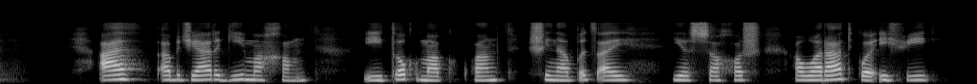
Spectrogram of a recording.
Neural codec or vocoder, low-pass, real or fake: codec, 16 kHz, about 1 kbps, DyCAST, with the encoder's durations; 7.2 kHz; fake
